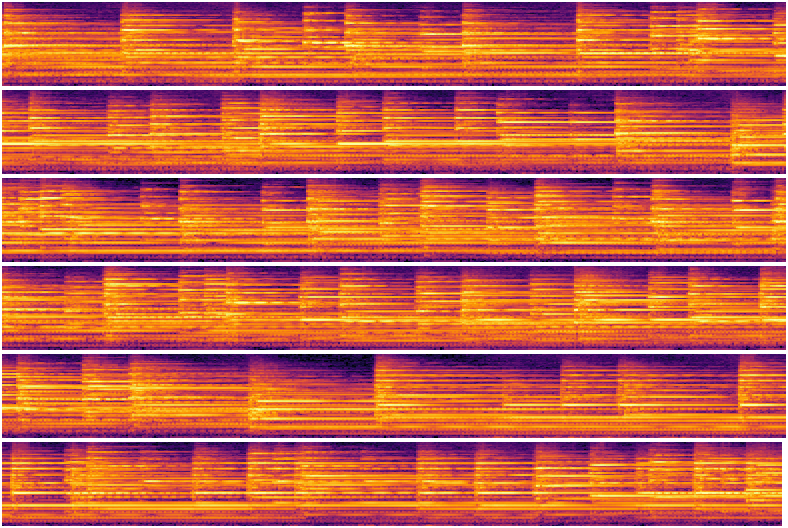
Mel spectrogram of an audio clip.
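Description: Carillon bells played from the baton keyboard, a French carol arrangement: many bells struck in quick succession in a melody, their tones ringing on and overlapping over longer-held lower bells.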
